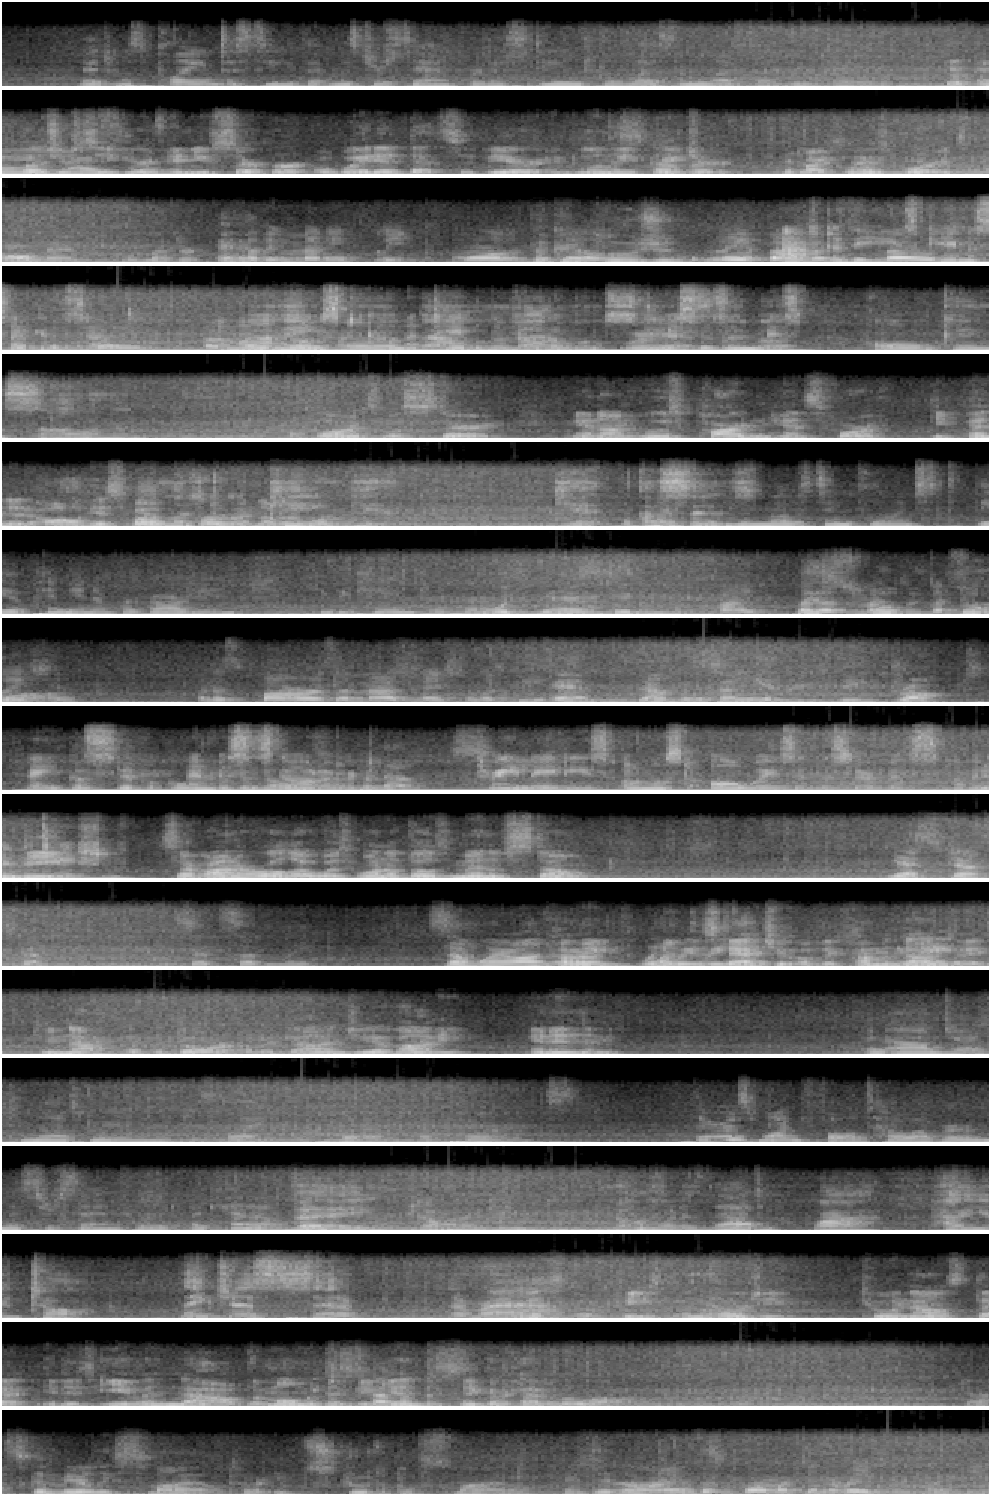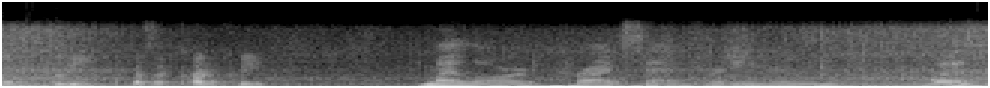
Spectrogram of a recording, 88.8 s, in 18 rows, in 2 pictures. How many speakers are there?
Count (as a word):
six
